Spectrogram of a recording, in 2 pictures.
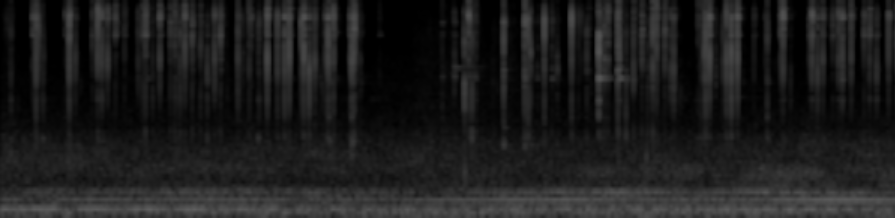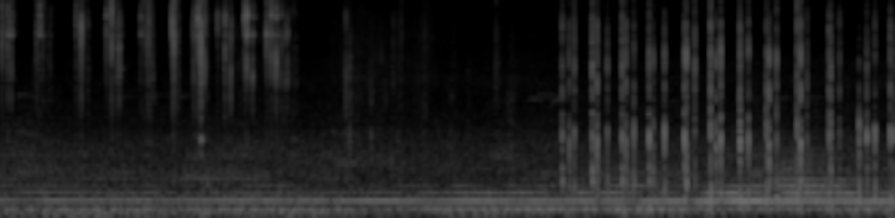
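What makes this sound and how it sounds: Long acrylic nails tap and scratch a hand-sized, hollow iridescent blue-purple glass garden gazing ball on a copper stand. Quick, bright, sharp clicks come in uneven bursts over a steady low hum, with a quieter scratchy stretch midway. The tapping grows denser again near the end.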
